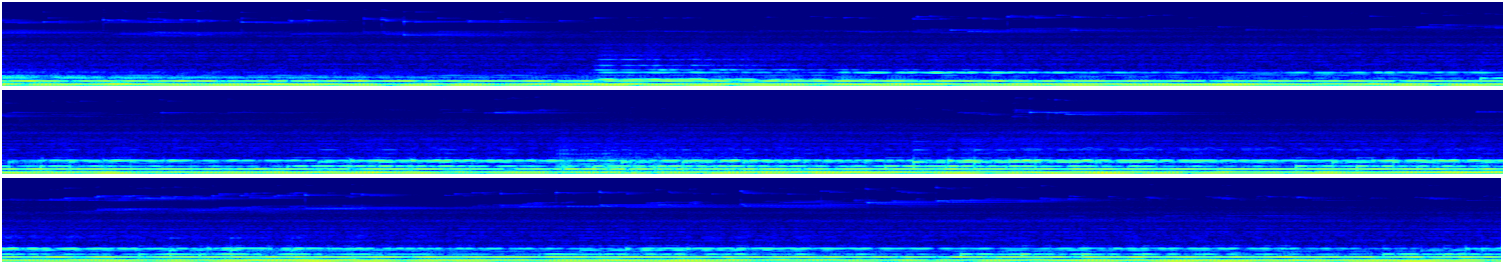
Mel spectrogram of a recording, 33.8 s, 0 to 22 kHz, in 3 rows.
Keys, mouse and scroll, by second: 3.3-5.1 drag, 7.0-8.6 shift+drag, 27.8 scroll up 5.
